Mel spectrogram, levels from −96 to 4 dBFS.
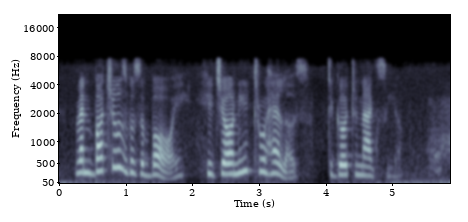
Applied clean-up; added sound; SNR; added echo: neural mask model Resemble Enhance denoiser.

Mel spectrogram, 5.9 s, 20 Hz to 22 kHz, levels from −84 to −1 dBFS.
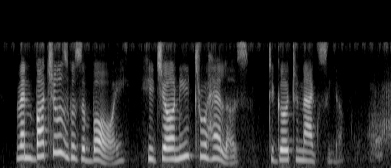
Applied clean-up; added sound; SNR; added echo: neural separator model SepFormer DNS4.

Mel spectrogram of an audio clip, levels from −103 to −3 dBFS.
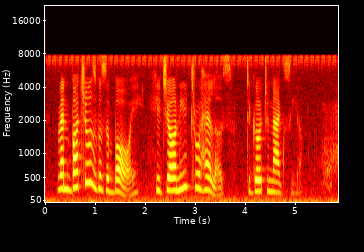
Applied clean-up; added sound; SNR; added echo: none; Cricket; 17 dB; none.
